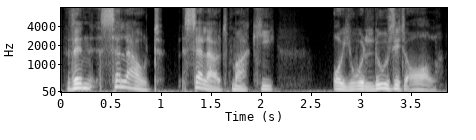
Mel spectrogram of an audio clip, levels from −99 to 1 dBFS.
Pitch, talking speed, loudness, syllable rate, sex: 120 Hz, 170 wpm, -20 LUFS, 4.5 syllables/s, male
